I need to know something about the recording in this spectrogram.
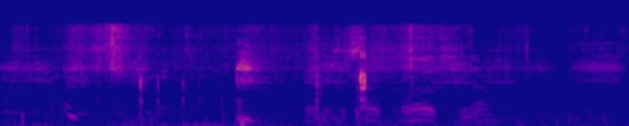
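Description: Scattered clicks, knocks and scrapes from handling a mountain bike caked in thick clay mud, two sharper knocks standing out in the middle. A man's voice speaks briefly near the end.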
